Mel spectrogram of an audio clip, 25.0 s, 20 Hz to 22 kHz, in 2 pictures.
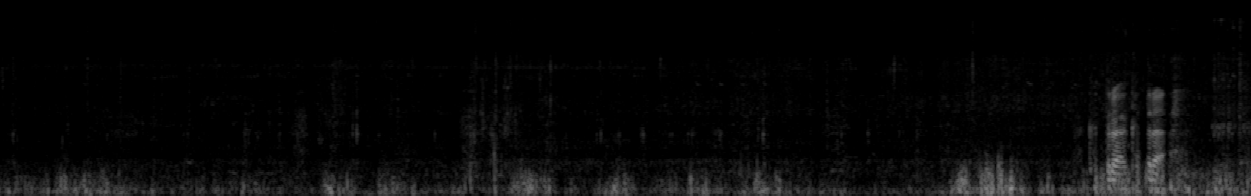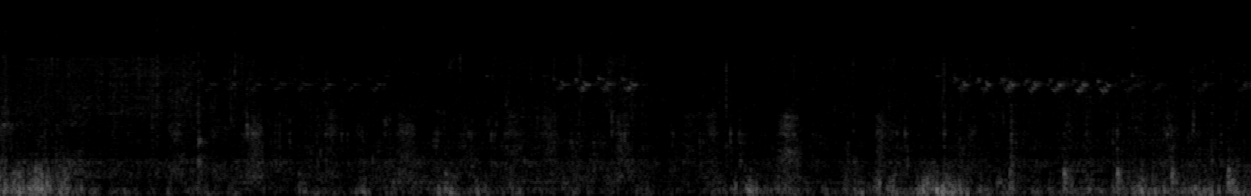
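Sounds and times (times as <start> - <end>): walking thumps and rustling: 19.3 - 25.0.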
